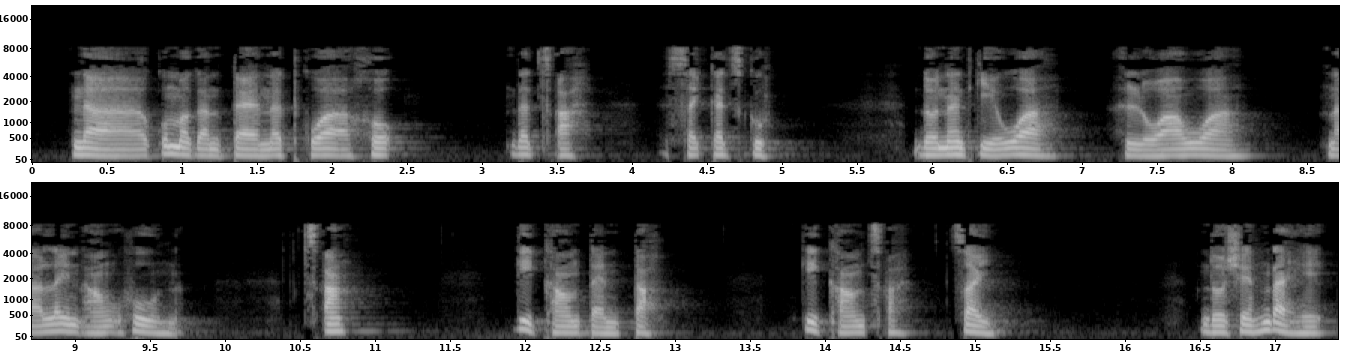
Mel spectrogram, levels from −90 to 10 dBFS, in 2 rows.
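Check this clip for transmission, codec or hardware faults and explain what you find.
One fault runs throughout the clip: MP3 compression, plainly audible. Nothing sounds above 8.3 kHz. The likely cause is an encoder short of bits, which fits 32 kbps. It cut the treble and dropped weak lines frame by frame. The speech sounds watery, with swirly s sounds.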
